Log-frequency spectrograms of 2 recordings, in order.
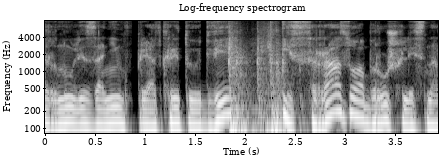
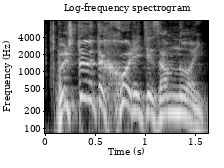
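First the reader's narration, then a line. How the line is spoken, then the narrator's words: Sudden shout. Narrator (Russian): закричал вдруг стрелок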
